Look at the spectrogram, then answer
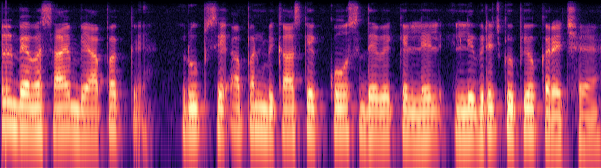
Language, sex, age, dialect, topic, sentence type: Magahi, male, 18-24, Western, banking, statement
